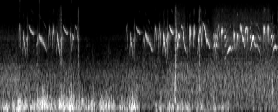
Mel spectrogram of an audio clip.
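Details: Eurasian skylark in a ploughed field, singing as it searches for food: bursts of high trilling and sharp upward-sweeping notes, a brief pause near the middle, then denser warbling, over a low background rumble.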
